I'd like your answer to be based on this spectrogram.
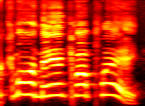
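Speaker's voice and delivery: very high, eager mock invite; high, chirpy pretend enthusiasm; happy invitation. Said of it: "happily invites Craig over".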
